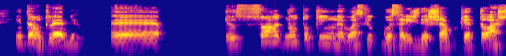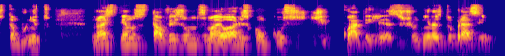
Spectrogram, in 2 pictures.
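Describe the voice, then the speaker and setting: Here a man talks at a moderate pace in a fairly high pitch, with vocal fry, very wide pitch swings and big swings in loudness. The sound is dry and close with no echo, over a quiet background. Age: 60s. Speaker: politician. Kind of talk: interview.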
